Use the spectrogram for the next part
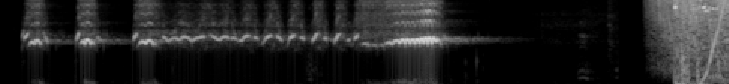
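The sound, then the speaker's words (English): A referee's whistle, blown to signal the end of play, sounds three short sharp blasts, then one long, trilling blast that fades out, followed by a brief burst of noise. “Uh, if this were a real bit of extra time, this is when the ref will blow the whistle because it's finished.”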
